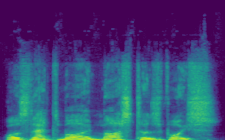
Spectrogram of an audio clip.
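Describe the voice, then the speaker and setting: A man's voice: fairly high pitch, animated, takes it slowly, warm tone, breathy edge, voice pushed up, full character voice. Man acting out a distraught butler, voice raised and strained. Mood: agitated, insistent. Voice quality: harsh, broken voice. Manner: emphatic, deferential, strained. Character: frightened loyal male butler, urgent and distraught. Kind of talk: dramatic audiobook character reading.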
